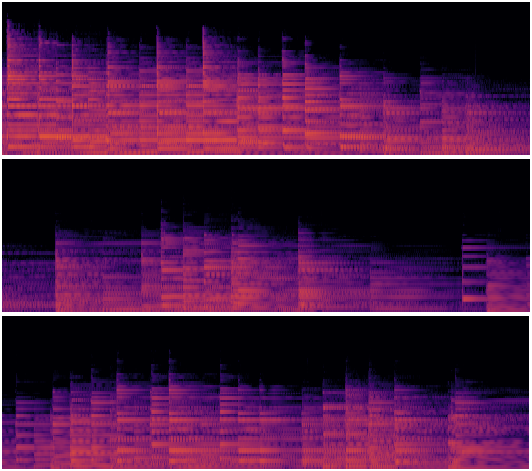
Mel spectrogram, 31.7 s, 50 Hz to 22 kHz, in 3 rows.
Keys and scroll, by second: 13.3 ctrl+t, 20.7 ctrl+i.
